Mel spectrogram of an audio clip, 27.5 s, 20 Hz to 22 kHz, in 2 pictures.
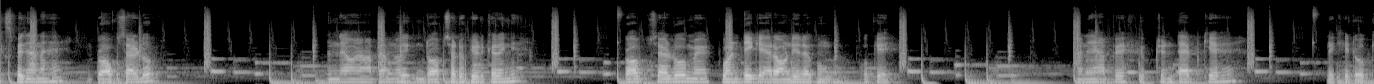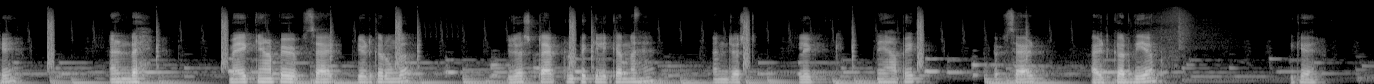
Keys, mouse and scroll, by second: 0.2-3.3 drag, 8.7-9.4 drag, 11.4-12.0 drag, 17.1 click, 22.0-24.3 drag, 24.6 ctrl+t, 25.4-26.3 drag, 27.0 click.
